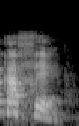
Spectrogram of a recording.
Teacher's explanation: eu descobri que a sílaba tônica da minha palavra café é a fé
